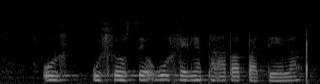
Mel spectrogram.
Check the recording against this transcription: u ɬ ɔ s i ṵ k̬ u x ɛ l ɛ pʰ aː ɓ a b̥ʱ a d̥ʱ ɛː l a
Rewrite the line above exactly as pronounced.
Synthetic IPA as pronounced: u ɬ ɔ s ɛ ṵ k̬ u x ɛ l ɛ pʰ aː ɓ a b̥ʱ a d̥ʱ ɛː l a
